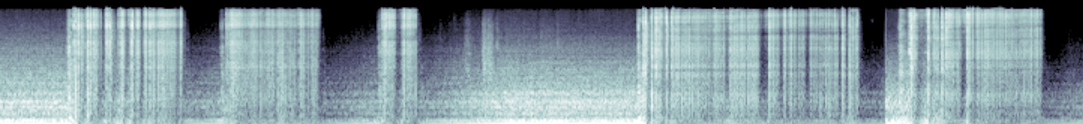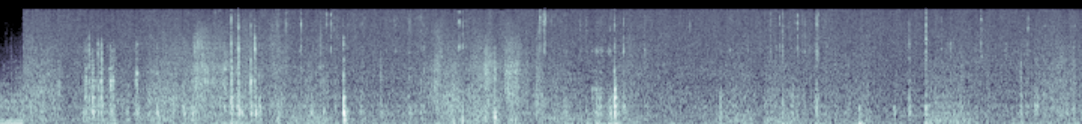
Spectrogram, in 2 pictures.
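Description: MIG welder laying short tack welds around a steel nut pressed into a small starter coupling: several bursts of steady hum and crackle over the first nine seconds, with short gaps between them. Then faint small scrapes and clicks as the welded metal piece is fitted by hand onto the flywheel hub of a model V-twin engine.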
